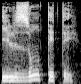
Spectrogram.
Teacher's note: You get first the liaison z, and then you get the t.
